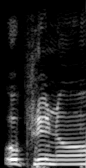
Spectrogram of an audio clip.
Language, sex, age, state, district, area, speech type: Nepali, male, 60+, West Bengal, Jalpaiguri, urban, read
